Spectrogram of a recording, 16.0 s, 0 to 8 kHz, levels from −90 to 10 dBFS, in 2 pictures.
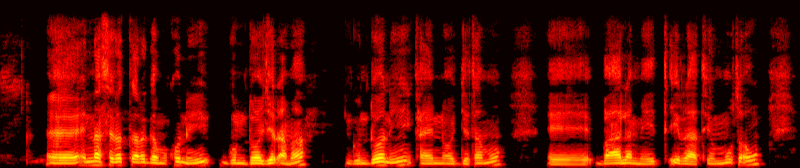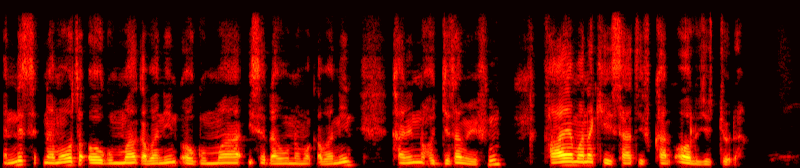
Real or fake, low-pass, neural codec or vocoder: real; 7.2 kHz; none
